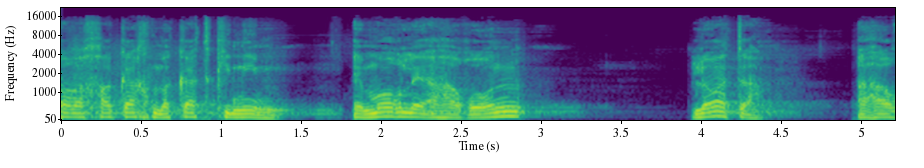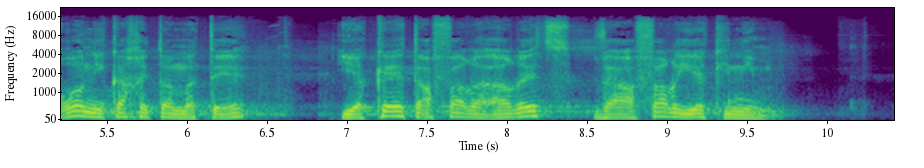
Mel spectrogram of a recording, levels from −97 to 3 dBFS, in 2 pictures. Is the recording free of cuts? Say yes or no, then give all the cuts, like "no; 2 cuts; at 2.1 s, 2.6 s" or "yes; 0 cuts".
no; 1 cut; at 1.8 s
